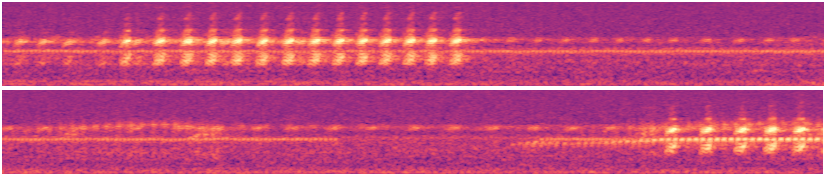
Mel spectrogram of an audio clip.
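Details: Pond tree frogs at night in mid-April, north-east Italy: a short burst of rapid rasping pulses, then mostly the continuous high trill of mole crickets before the frogs start again at the end.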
